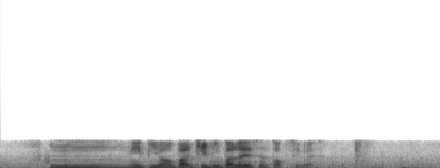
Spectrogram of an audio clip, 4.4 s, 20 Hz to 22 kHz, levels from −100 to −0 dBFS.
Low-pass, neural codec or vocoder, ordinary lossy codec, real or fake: 3.6 kHz; codec, 44.1 kHz, 7.8 kbps, Pupu-Codec; none; fake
